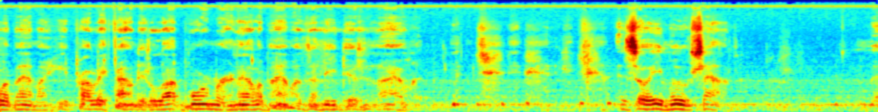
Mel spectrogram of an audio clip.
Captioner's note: laughter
